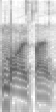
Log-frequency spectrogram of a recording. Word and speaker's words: MyBnk: financial education charity MyBnk, which I suppose you pronounce MyBank. I don't know. Hello, Nick. Morning. Morning. Thanks for having me. It's a pleasure. How do you pronounce it? It is MyBnk, yes.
